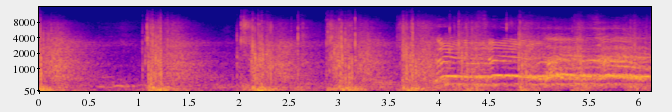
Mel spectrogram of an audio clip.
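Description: Men beat their chests in rhythm, with heavy thumps echoing in a large hall.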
